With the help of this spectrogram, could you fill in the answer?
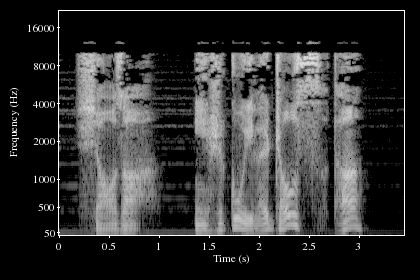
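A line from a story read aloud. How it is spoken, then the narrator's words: Sinister, menacing voice. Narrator (Chinese): 李虎声音阴森恐怖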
